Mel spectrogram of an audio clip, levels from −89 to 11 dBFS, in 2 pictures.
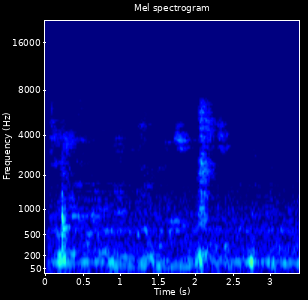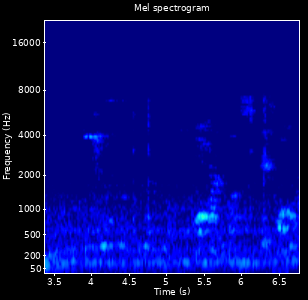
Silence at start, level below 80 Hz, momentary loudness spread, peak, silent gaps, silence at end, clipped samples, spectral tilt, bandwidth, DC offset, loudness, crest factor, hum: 0.05 s; -74 dBFS; 12 LU; -36 dBFS; none; 0 s; under 0.1%; -4.5 dB/octave; 7.4 kHz; under 0.1%; -60 LUFS; 24 dB; none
